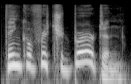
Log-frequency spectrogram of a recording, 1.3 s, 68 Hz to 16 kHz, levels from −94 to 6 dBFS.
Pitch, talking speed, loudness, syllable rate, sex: 190 Hz, 180 wpm, -15 LUFS, 4.9 syllables/s, male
